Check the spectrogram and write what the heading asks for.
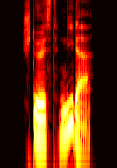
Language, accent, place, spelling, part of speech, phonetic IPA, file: German, Germany, Berlin, stößt nieder, verb, [ˌʃtøːst ˈniːdɐ], De-stößt nieder.ogg
- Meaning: second/third-person singular present of niederstoßen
